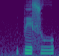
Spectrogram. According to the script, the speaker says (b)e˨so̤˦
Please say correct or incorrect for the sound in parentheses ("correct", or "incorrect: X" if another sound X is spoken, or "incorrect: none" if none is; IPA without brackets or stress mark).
incorrect: p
